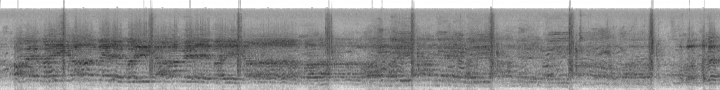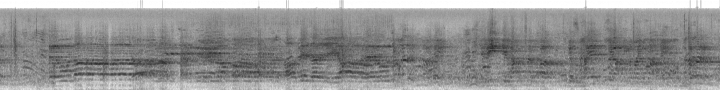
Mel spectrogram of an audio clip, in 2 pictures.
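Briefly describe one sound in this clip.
A man chants loudly through a loudspeaker.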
